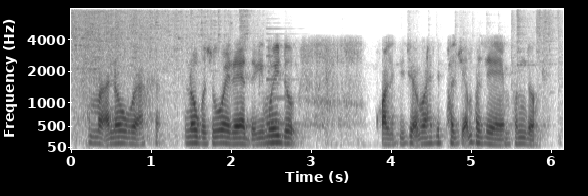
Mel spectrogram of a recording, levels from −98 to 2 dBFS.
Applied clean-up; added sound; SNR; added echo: none; Shatter + Piano; 20 dB; none.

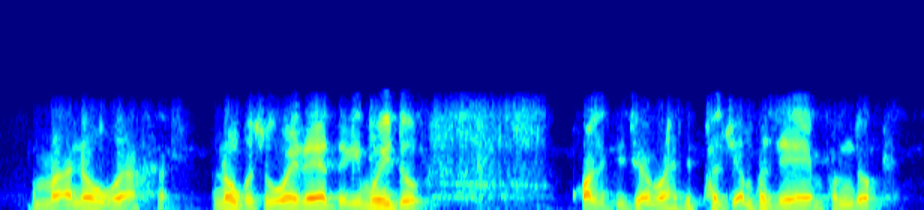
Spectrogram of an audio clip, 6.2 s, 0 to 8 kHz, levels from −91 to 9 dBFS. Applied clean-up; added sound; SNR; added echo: none; none; none; none.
